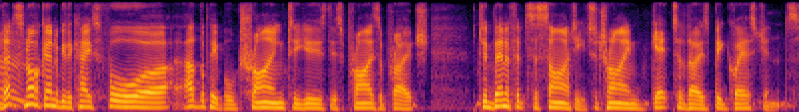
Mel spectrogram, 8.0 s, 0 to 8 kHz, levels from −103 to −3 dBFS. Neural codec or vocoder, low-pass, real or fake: none; 7.2 kHz; real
